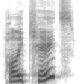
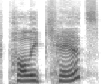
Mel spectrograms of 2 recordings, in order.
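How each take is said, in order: First: Polychaetes ending like "Kate's", questioning rise; unsure pronunciation. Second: Polychaetes ending like "cats", questioning rise; unsure pronunciation. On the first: Reader retries a word, unsure "Polychaetes" ending like "Kate's". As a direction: try "Polychaetes" with a long a in the last syllable. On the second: Reader puzzles over a word, unsure "polychaetes" ending like "cats". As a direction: try "polychaetes" with a short a in the last syllable. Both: Real, not acted. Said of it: "I don't know how to read".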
